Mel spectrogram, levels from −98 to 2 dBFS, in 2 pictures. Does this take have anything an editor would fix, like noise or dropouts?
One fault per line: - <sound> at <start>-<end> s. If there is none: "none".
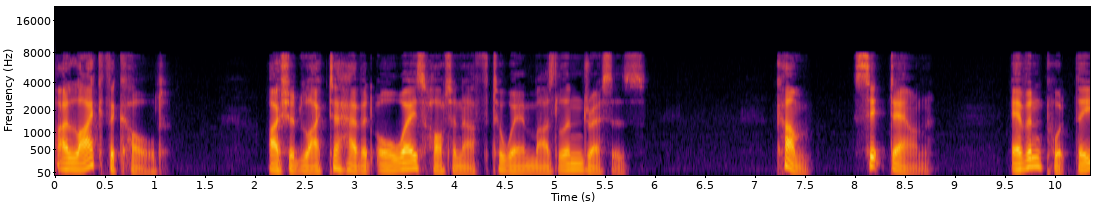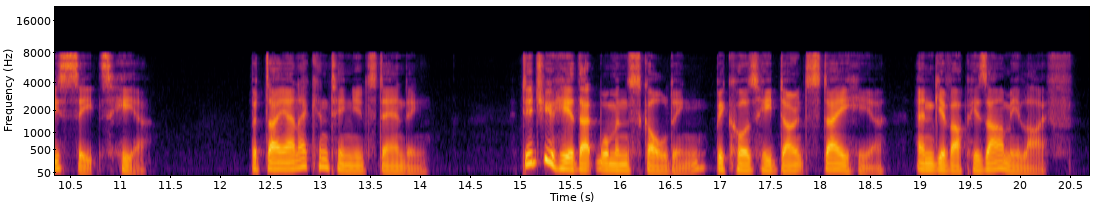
none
